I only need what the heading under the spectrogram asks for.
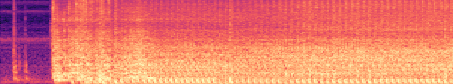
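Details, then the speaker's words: Craftsman riding mower after its carburetor was cleaned: catches at once and settles into a steady, even single-cylinder putter with no misses or surging. It now runs and mows normally. "i put the engine cabin back on and this thing runs now let me show you"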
